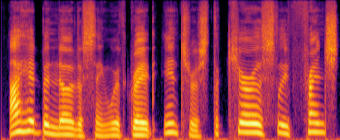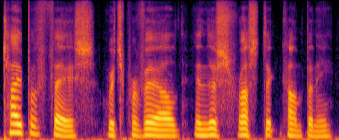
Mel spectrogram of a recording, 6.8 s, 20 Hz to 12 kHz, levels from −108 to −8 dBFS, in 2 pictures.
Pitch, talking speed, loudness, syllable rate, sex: 165 Hz, 170 wpm, -19 LUFS, 5.0 syllables/s, male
